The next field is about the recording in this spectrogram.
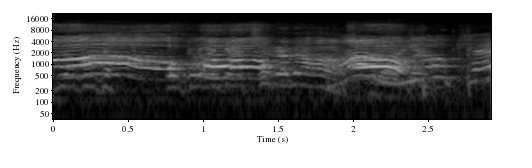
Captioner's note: cries out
